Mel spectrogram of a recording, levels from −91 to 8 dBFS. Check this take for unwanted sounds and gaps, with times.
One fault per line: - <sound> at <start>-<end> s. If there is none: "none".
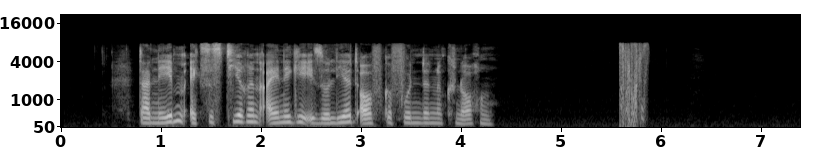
- chirp at 5.6-5.9 s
